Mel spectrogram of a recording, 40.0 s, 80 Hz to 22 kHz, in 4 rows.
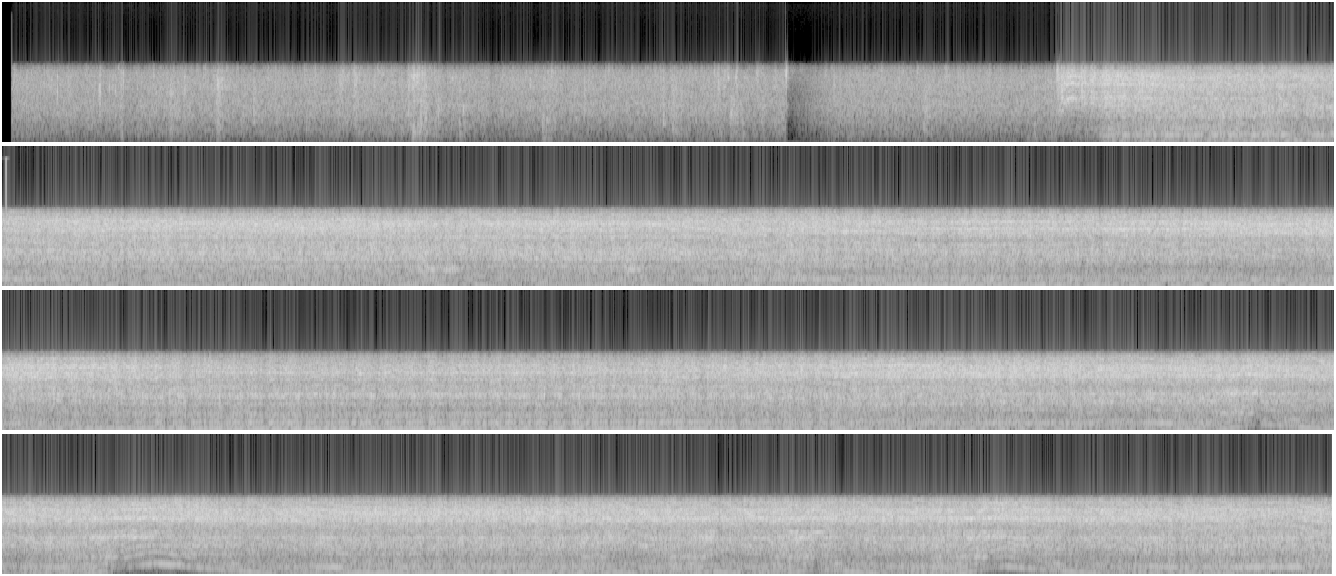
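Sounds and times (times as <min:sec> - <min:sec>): motorcycle engine idling: 0:07.9 - 0:30.8, 0:31.6 - 0:39.9.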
